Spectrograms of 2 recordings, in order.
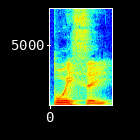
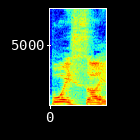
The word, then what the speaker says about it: Boisée: Kevon she odor puffin Boise or boys sigh I think is how they pronounce it it's got little accent on the e so I think it means you go up at the end you know it's a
